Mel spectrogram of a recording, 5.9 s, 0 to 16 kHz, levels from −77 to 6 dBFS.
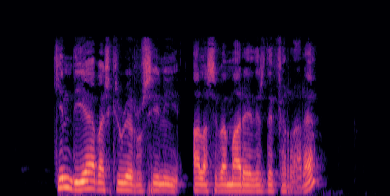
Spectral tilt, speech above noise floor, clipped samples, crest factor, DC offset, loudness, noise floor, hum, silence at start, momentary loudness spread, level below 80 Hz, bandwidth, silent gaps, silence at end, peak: -6.5 dB/octave; 59 dB; under 0.1%; 16 dB; under 0.1%; -19 LUFS; -77 dBFS; none; 0.85 s; 12 LU; -54 dBFS; 8 kHz; none; 1.05 s; -4 dBFS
